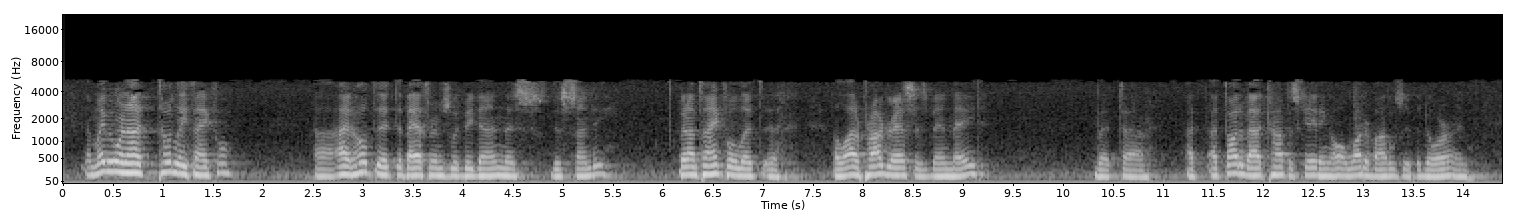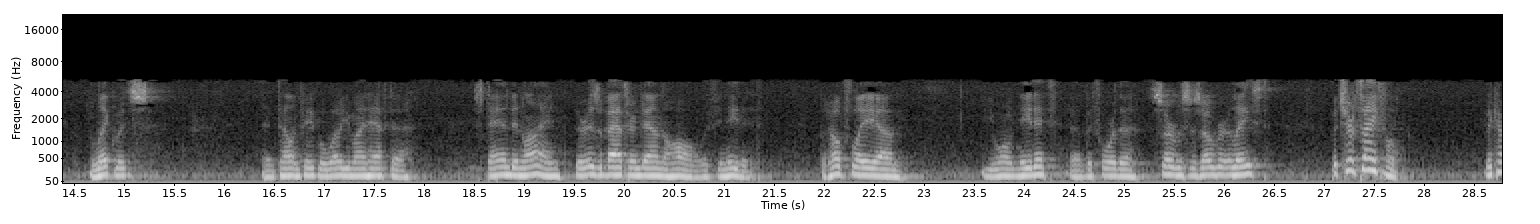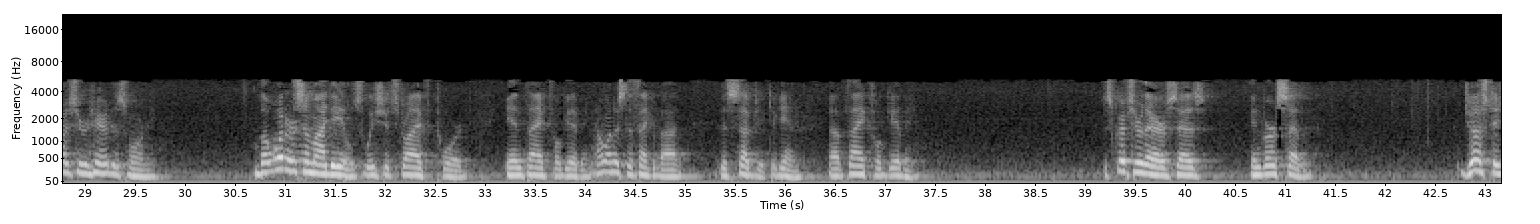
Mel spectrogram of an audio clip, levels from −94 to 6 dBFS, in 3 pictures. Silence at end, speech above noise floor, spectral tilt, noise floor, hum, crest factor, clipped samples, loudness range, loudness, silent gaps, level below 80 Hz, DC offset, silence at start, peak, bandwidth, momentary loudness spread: 0 s; 29 dB; -9.5 dB/octave; -46 dBFS; none; 18 dB; under 0.1%; 5 LU; -18 LUFS; none; -50 dBFS; 2%; 0.15 s; 0 dBFS; 5.4 kHz; 12 LU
